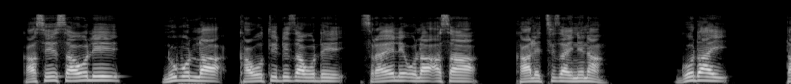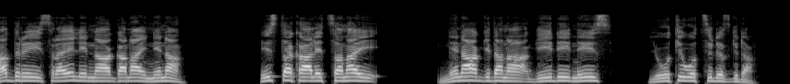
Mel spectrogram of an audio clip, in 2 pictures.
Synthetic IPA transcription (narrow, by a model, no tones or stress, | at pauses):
kɐsɛsɐɔlɪ | nʊbɔlːɐkɐwɔt̪ɪd̪ɪzɐwɔd̪ɛɪsɾaːʔelɛɔlaːsaː | kaːlɛt͡sːɪzɐjnɛnɐ | ɡɔd̪ɐj | t̪ɐd̪ɪɾɛɪsɾaːʔelɛnaːɡɐnɐjnɛnɐ | ʔɪst̪ːɐkaːlɛt͡sːɐnɐj | nɛnaːɡɪd̪ɐnɐɡiːd̪ɪneːs | jo̞ːt̪ɪwɔt͡sːɪd̪ɛs̬ɡɪd̪ɐ̰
